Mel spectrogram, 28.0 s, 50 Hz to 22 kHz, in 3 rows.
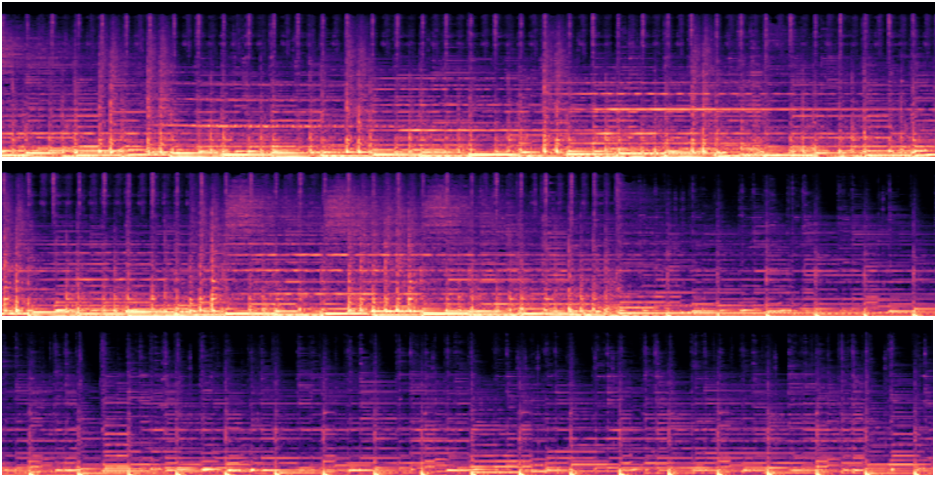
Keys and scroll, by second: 13.2 Escape, 19.2 Escape, 20.1 ctrl+a, 22.3 ctrl+h.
